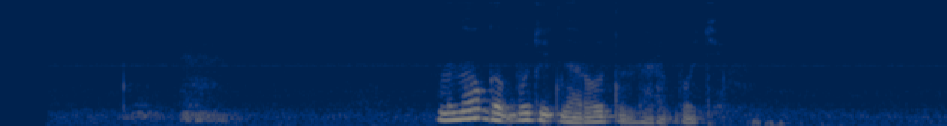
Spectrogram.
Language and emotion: Russian, sad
